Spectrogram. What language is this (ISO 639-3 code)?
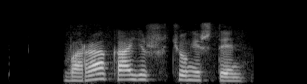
chm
